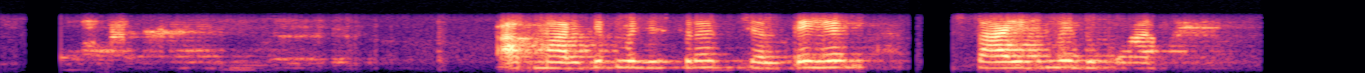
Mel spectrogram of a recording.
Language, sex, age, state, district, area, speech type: Hindi, female, 18-30, Bihar, Begusarai, urban, conversation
